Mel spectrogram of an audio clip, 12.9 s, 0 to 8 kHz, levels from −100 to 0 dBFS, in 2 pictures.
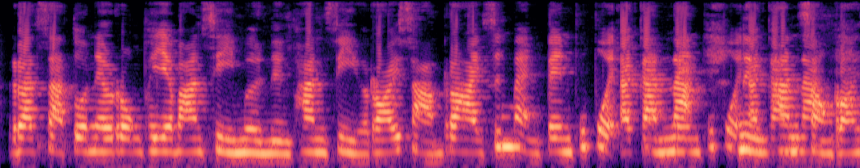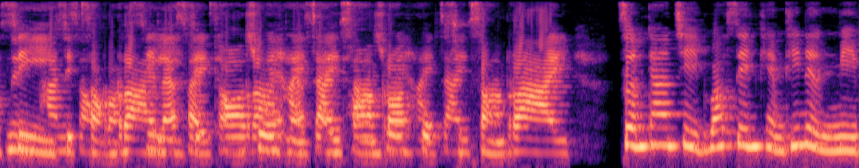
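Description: A noise suppressor built for speech, applied to music or sounds, runs throughout. It mistakes steady tones and tails for noise and pulls them down. Level swings by around 10 dB, so the sound pumps and thins while attacks pass through.

Sound is cut by the noise suppressor at 0.0 to 0.38 s, 0.99 to 1.15 s, 2.47 to 2.82 s, 3.02 to 3.38 s, 3.96 to 4.13 s, 5.3 to 5.45 s, 9.52 to 9.81 s and 10.64 to 11.1 s. Held parts sink by about 10 to 17 dB. Decays are chopped short.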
